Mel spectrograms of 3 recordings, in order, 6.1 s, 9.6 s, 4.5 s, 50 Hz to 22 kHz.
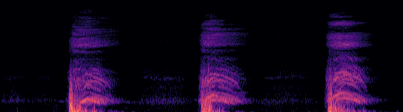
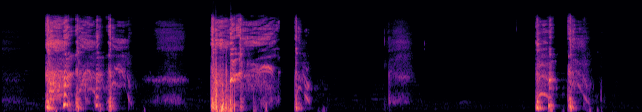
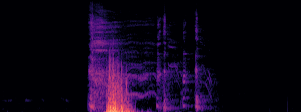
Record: {"exhalation_length": "6.1 s", "exhalation_amplitude": 14540, "exhalation_signal_mean_std_ratio": 0.36, "three_cough_length": "9.6 s", "three_cough_amplitude": 32768, "three_cough_signal_mean_std_ratio": 0.33, "cough_length": "4.5 s", "cough_amplitude": 31758, "cough_signal_mean_std_ratio": 0.23, "survey_phase": "beta (2021-08-13 to 2022-03-07)", "age": "18-44", "gender": "Male", "wearing_mask": "No", "symptom_cough_any": true, "symptom_runny_or_blocked_nose": true, "symptom_shortness_of_breath": true, "symptom_sore_throat": true, "symptom_headache": true, "symptom_onset": "4 days", "smoker_status": "Never smoked", "respiratory_condition_asthma": false, "respiratory_condition_other": false, "recruitment_source": "REACT", "submission_delay": "1 day", "covid_test_result": "Negative", "covid_test_method": "RT-qPCR"}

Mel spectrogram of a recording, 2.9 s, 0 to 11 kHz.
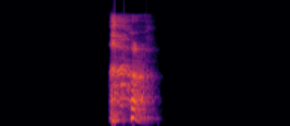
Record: {"cough_length": "2.9 s", "cough_amplitude": 27954, "cough_signal_mean_std_ratio": 0.28, "survey_phase": "beta (2021-08-13 to 2022-03-07)", "age": "65+", "gender": "Male", "wearing_mask": "No", "symptom_runny_or_blocked_nose": true, "symptom_abdominal_pain": true, "smoker_status": "Ex-smoker", "respiratory_condition_asthma": false, "respiratory_condition_other": false, "recruitment_source": "REACT", "submission_delay": "2 days", "covid_test_result": "Negative", "covid_test_method": "RT-qPCR"}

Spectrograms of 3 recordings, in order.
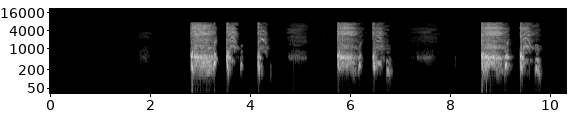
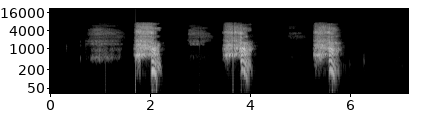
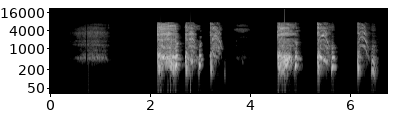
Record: {"three_cough_length": "10.3 s", "three_cough_amplitude": 31203, "three_cough_signal_mean_std_ratio": 0.38, "exhalation_length": "7.2 s", "exhalation_amplitude": 32767, "exhalation_signal_mean_std_ratio": 0.39, "cough_length": "6.7 s", "cough_amplitude": 31590, "cough_signal_mean_std_ratio": 0.42, "survey_phase": "alpha (2021-03-01 to 2021-08-12)", "age": "45-64", "gender": "Male", "wearing_mask": "No", "symptom_cough_any": true, "symptom_new_continuous_cough": true, "symptom_diarrhoea": true, "symptom_fatigue": true, "symptom_fever_high_temperature": true, "symptom_change_to_sense_of_smell_or_taste": true, "symptom_loss_of_taste": true, "smoker_status": "Never smoked", "respiratory_condition_asthma": false, "respiratory_condition_other": false, "recruitment_source": "Test and Trace", "submission_delay": "2 days", "covid_test_result": "Positive", "covid_test_method": "RT-qPCR"}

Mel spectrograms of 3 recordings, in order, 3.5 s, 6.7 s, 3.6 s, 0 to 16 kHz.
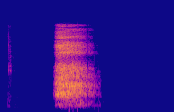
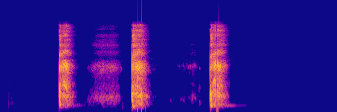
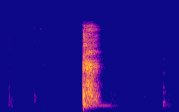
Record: {"exhalation_length": "3.5 s", "exhalation_amplitude": 15125, "exhalation_signal_mean_std_ratio": 0.35, "three_cough_length": "6.7 s", "three_cough_amplitude": 29363, "three_cough_signal_mean_std_ratio": 0.28, "cough_length": "3.6 s", "cough_amplitude": 32767, "cough_signal_mean_std_ratio": 0.21, "survey_phase": "alpha (2021-03-01 to 2021-08-12)", "age": "18-44", "gender": "Male", "wearing_mask": "No", "symptom_fatigue": true, "symptom_headache": true, "smoker_status": "Ex-smoker", "respiratory_condition_asthma": false, "respiratory_condition_other": false, "recruitment_source": "Test and Trace", "submission_delay": "1 day", "covid_test_result": "Positive", "covid_test_method": "RT-qPCR"}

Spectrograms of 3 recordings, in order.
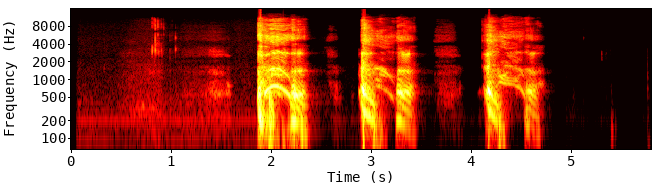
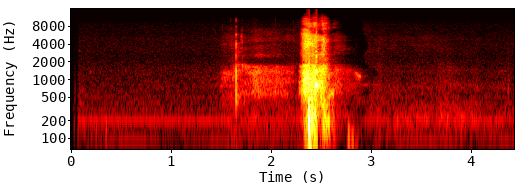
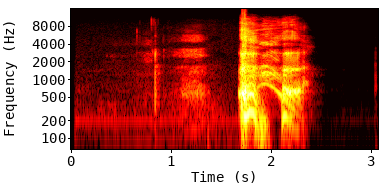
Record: {"three_cough_length": "5.8 s", "three_cough_amplitude": 32768, "three_cough_signal_mean_std_ratio": 0.3, "exhalation_length": "4.4 s", "exhalation_amplitude": 32768, "exhalation_signal_mean_std_ratio": 0.17, "cough_length": "3.1 s", "cough_amplitude": 32768, "cough_signal_mean_std_ratio": 0.28, "survey_phase": "beta (2021-08-13 to 2022-03-07)", "age": "65+", "gender": "Male", "wearing_mask": "No", "symptom_none": true, "smoker_status": "Ex-smoker", "respiratory_condition_asthma": true, "respiratory_condition_other": false, "recruitment_source": "REACT", "submission_delay": "1 day", "covid_test_result": "Negative", "covid_test_method": "RT-qPCR", "influenza_a_test_result": "Negative", "influenza_b_test_result": "Negative"}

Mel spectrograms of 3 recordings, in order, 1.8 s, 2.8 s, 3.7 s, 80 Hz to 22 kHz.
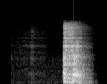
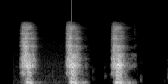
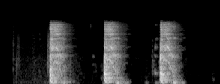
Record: {"cough_length": "1.8 s", "cough_amplitude": 32767, "cough_signal_mean_std_ratio": 0.33, "exhalation_length": "2.8 s", "exhalation_amplitude": 30593, "exhalation_signal_mean_std_ratio": 0.37, "three_cough_length": "3.7 s", "three_cough_amplitude": 28475, "three_cough_signal_mean_std_ratio": 0.32, "survey_phase": "beta (2021-08-13 to 2022-03-07)", "age": "45-64", "gender": "Male", "wearing_mask": "No", "symptom_cough_any": true, "smoker_status": "Never smoked", "respiratory_condition_asthma": false, "respiratory_condition_other": false, "recruitment_source": "REACT", "submission_delay": "4 days", "covid_test_result": "Negative", "covid_test_method": "RT-qPCR", "influenza_a_test_result": "Negative", "influenza_b_test_result": "Negative"}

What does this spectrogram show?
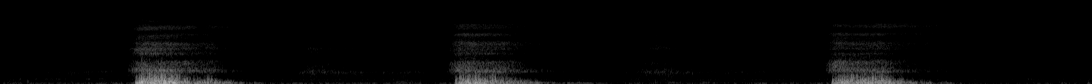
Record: {"exhalation_length": "10.9 s", "exhalation_amplitude": 4805, "exhalation_signal_mean_std_ratio": 0.38, "survey_phase": "beta (2021-08-13 to 2022-03-07)", "age": "18-44", "gender": "Female", "wearing_mask": "No", "symptom_cough_any": true, "symptom_fatigue": true, "symptom_fever_high_temperature": true, "symptom_headache": true, "smoker_status": "Never smoked", "respiratory_condition_asthma": false, "respiratory_condition_other": false, "recruitment_source": "Test and Trace", "submission_delay": "1 day", "covid_test_result": "Positive", "covid_test_method": "RT-qPCR", "covid_ct_value": 16.4, "covid_ct_gene": "ORF1ab gene", "covid_ct_mean": 16.9, "covid_viral_load": "2900000 copies/ml", "covid_viral_load_category": "High viral load (>1M copies/ml)"}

